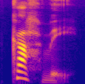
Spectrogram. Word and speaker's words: Kahvi: It sounds like the 'ee' in "feet." If you want to say "coffee," it's Kahvi.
